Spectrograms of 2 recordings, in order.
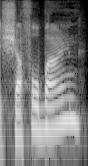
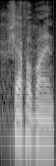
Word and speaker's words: Schiefelbein: You know, you got the attitudes correctly, but I say my last name I say Shufflebine. Shufflebine.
